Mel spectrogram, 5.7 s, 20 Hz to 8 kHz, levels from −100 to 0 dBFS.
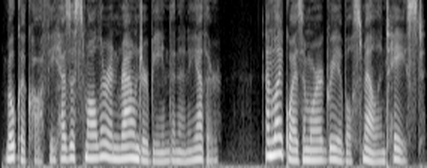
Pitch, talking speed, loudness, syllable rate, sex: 185 Hz, 200 wpm, -18 LUFS, 6.2 syllables/s, female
